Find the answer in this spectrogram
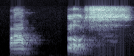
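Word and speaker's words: Παῦλος: A ketemu Y menjadi F. Paplos ya. Bacanya bukan Paulus tapi Paplos ya.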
